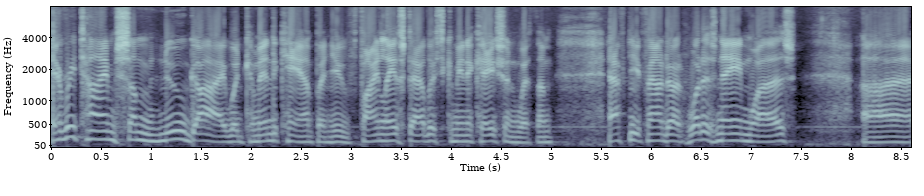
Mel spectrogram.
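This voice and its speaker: Against noticeable background noise, a man with an American accent speaks at a fairly quick pace in a medium pitch, with ordinary pitch variation and very even loudness. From US Midwest, Iowa. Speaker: war veteran. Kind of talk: testimony.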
